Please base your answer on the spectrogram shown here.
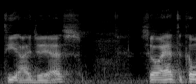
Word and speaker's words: Tijs: and my real name is thais which is very hard to pronounce for people around the world tijs so i had to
